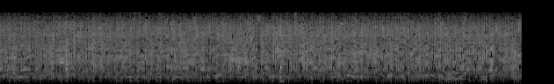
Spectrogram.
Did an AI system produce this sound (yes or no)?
yes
